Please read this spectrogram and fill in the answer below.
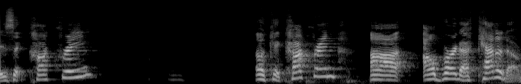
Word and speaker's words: Cochrane: in her hometown of, and I want to pronounce this right, is it Cochrane? Okay, Cochrane, Alberta, Canada, right?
